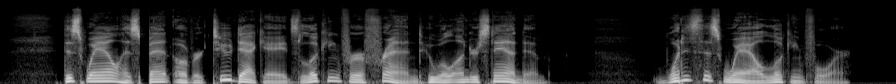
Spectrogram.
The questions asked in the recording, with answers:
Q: What is this whale looking for?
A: This whale is looking for a friend who will understand him.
